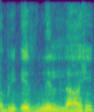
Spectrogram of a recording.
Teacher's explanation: لام سے پہلے والے حرف نون کے نیچے زیر ہے تو اسم اللہ کی حرف لام کو باریک کر کے پڑھا جائے گا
